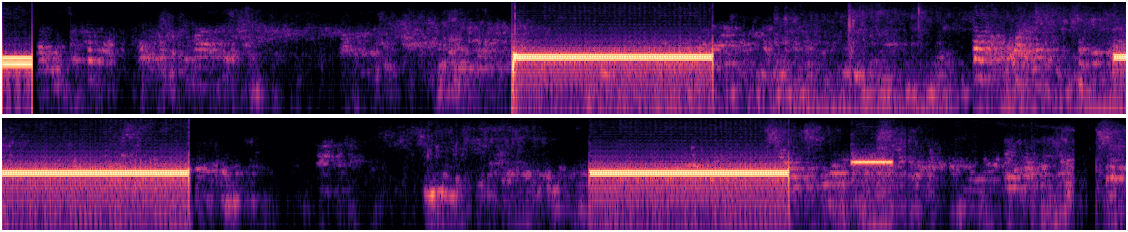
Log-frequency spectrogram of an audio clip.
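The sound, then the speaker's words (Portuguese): A telephone ringing tone during a call transfer: three steady, evenly pitched tones of about two seconds each, separated by pauses filled with low background sounds. “Transferência. Tá tocando lá, eles já vão atender.”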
